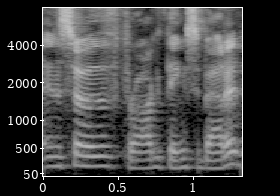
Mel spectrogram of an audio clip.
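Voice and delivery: usual speaking voice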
